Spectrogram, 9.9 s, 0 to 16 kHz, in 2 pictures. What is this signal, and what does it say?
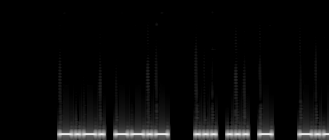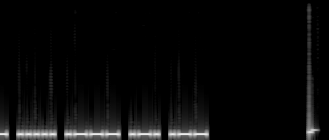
Morse code, heard as a keyed tone, about 20 wpm, 700 Hz. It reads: CQ SST K5JRW
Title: K1USN SST QSO Practice - 20wpm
